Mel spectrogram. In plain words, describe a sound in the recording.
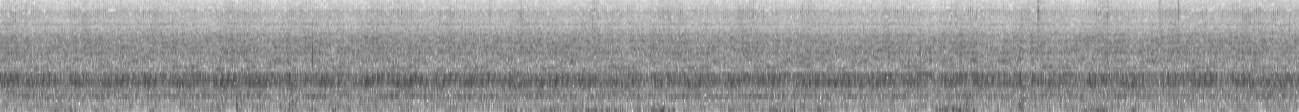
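Bicycle tyres roll and rumble over a rough path.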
